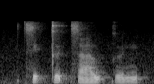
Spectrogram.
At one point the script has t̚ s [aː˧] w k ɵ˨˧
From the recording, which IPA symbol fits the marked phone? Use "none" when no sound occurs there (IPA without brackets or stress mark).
aː˨˥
